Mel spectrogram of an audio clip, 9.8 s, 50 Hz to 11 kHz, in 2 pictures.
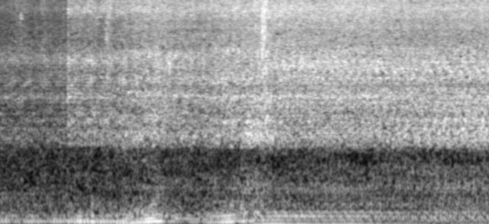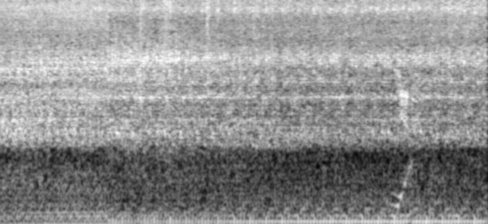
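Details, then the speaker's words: Land Rover Discovery 2 diesel idling, running very rich with smoke and blow-by: uneven, lumpy idle that surges and sags; intermittent mysterious fault, cause not found. "Something wrong with it. Don't know what it is, but we couldn't get it to trigger, but when it does, you definitely know there's something wrong with the whole thing."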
